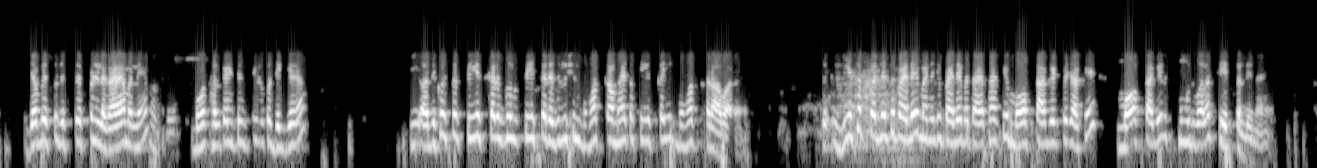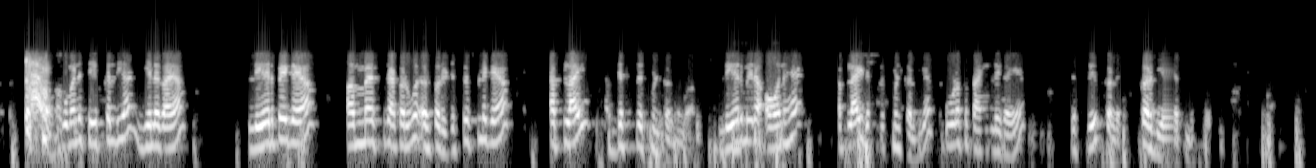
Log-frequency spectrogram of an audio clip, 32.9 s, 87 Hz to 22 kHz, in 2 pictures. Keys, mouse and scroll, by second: 1.9 right click, 2.8 right click, 4.2 alt+click, 5.0 right click, 5.8 alt+click, 7.6 click, 18.7 click, 21.5 click, 23.7 click, 31.3 click, 31.6 shift+click.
